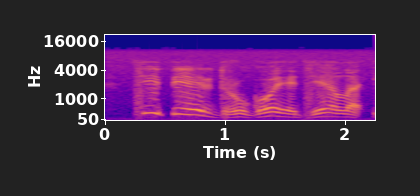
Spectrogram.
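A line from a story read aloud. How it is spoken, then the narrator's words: Sighing. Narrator (Russian): вздохнула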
